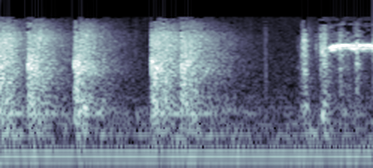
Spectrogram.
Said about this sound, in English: Okay, now listen. I'm going to fling this door open. When I do, I'm going out shooting.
